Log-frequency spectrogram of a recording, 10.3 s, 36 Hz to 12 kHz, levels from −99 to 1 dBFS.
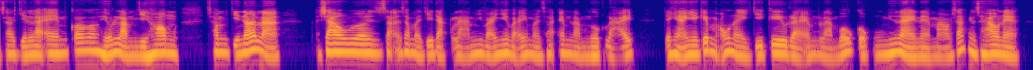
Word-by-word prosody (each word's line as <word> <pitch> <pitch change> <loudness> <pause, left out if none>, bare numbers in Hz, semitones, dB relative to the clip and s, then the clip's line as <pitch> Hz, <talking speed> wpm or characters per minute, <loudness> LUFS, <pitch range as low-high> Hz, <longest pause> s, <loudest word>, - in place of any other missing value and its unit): sao 140 -1 -5
chị 130 - -4
la 140 +1 +2
em, 145 0 0
có 175 +3 0
có 180 -1 0
hiểu 145 -5 +3
lầm 125 -6 +3
gì 125 - 0
hông?" 150 +2 +3 0.3
Xong 160 -1 -2
chị 145 -1 -3
nói 195 +6 +6
là 115 -9 +5 0.4
"Sao, 165 +3 +5
a, 155 -1 +3
sao 155 - -5
sao 160 +1 -2
mà 140 - -3
chị 135 +3 -3
đặt 125 -2 -4
làm 125 +1 -6
như 145 - -1
vậy, 125 +1 -2
như 150 +1 +1
vậy, 130 0 -3
mà 130 -3 -4
sao 140 +2 -7
em 150 -2 -3
làm 125 -3 -5
ngược 125 +2 -3
lại. 125 +3 -4 0.3
Chẳng 140 +1 -2
hạn 130 -1 +3
như 140 - +2
cái 175 - +2
mẫu 165 +1 -2
này 130 -7 -2
chị 130 +1 -3
kêu 145 -2 +3
là 125 -2 0
em 135 -1 -5
làm 115 -3 -8
bố 155 +5 0
cục - - -4
như 140 +3 -1
thế 165 - +2
này 130 -8 +5
nè, 120 -1 -3
màu 115 +1 -7
sắc 180 +6 -3
làm 160 - +1
sao 145 +1 +3
nè, 125 -3 +1
140 Hz, 315 wpm, -22 LUFS, 125-155 Hz, 0.4 s, nói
